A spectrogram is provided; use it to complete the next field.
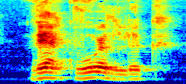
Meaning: verbal
- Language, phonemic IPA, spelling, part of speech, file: Dutch, /ˌwɛrᵊkˈwordələk/, werkwoordelijk, adjective, Nl-werkwoordelijk.ogg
